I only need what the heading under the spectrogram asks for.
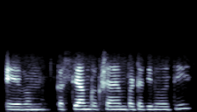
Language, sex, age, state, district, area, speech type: Sanskrit, female, 18-30, Maharashtra, Washim, urban, conversation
